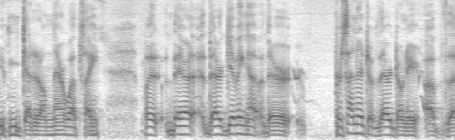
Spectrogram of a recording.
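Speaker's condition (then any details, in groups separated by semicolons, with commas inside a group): Cerebral palsy; from birth, premature, stopped breathing two minutes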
